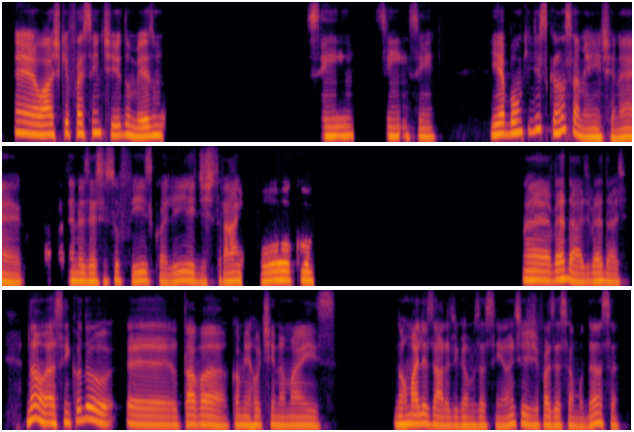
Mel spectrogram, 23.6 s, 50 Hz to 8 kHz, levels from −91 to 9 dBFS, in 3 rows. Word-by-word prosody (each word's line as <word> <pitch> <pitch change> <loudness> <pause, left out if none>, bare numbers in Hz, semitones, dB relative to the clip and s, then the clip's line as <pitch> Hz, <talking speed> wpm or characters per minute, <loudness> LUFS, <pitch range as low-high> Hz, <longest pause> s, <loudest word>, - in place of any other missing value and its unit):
É, 185 -3 +4
eu 165 -1 +5
acho 165 -1 +4
que 185 - 0
faz 180 -1 +1
sentido 165 -5 0
mesmo 145 +3 +3 1.8
Sim, 145 +1 0 0.3
sim, 140 -1 -3
sim. 130 -1 -3 0.7
E 160 +1 +3
é 175 - +6
bom 185 +4 +3
que 210 +1 -7
descansa 225 -2 +1
a - - +1
mente, 125 -2 +1
né, 120 -2 +1
ficar 120 - -21
fazendo 130 -1 -1
exercício 125 +1 -1
físico 125 +1 -3
ali, 130 +4 0
distrai 120 +3 -1
um - - +1 0.2
pouco. 140 +1 +4 2.6
É, 145 -1 +2
verdade, 140 -4 +2
verdade. 120 -3 -2 0.3
Não, 200 -1 +4
assim, 160 +2 +1
quando, 190 -5 +1
eh, 135 -3 0
eu 130 - -2
estava 135 -2 0
com 125 - -6
a - - 0
minha 130 -2 0
rotina 125 +1 -2
mais 125 -3 -4 0.7
normalizada, 135 -2 +2
digamos 120 -1 -2
assim, 120 0 -5
antes 140 +4 -2
de 125 -1 -2
fazer 125 0 -1
essa 125 +1 -4
mudança, 120 +2 -3
135 Hz, 120 wpm, -22 LUFS, 125-150 Hz, 2.6 s, é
